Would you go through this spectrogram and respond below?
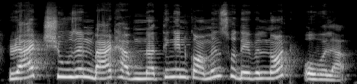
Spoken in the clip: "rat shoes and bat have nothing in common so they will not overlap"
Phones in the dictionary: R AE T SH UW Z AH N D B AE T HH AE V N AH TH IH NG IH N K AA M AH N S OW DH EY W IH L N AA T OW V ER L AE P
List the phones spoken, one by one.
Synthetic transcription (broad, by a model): R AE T SH UW Z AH N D B AE T HH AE V N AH T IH NG IH N K AA M AH N S OW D EY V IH L N AA T OW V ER L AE P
